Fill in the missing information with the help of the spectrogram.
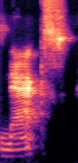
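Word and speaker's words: NAAQS: across the the nation these are called National ambient air quality standards which we often pronounce as knacks um pm2.5 is one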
